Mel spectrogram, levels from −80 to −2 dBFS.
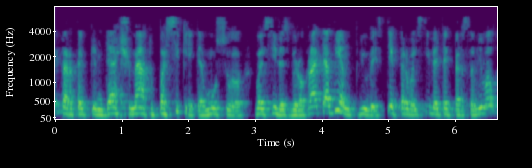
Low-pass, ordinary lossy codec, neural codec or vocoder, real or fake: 7.2 kHz; MP3, 24 kbps; none; real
